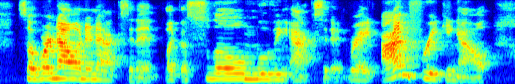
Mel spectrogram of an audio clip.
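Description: This woman's voice has a bright, sharp tone and an animated delivery. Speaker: podcast host. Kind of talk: casual conversational podcast, storytelling. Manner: high energy, animated.

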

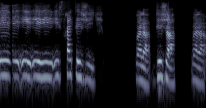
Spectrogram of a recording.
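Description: A high-pitched woman's voice with a slight American accent, very slow, in a dry, close recording with no echo. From half American, France. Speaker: social media trainer and author. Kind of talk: interview. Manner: halting, many fillers.

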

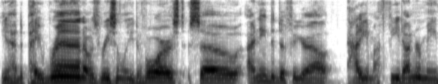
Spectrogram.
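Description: A fairly quick, nearly pause-free delivery in a Tennessee accent, on a very clean recording with a silent background. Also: man, fairly high pitch for a man, fairly even intonation. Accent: Southern US (Tennessee). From East Tennessee, Chattanooga. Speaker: attorney and real estate investor. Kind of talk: podcast interview.

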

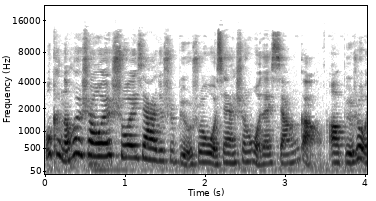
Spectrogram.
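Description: Very wide pitch swings from a woman against noticeable background noise. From Weihai, Shandong. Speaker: podcast co-host. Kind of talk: casual chat.

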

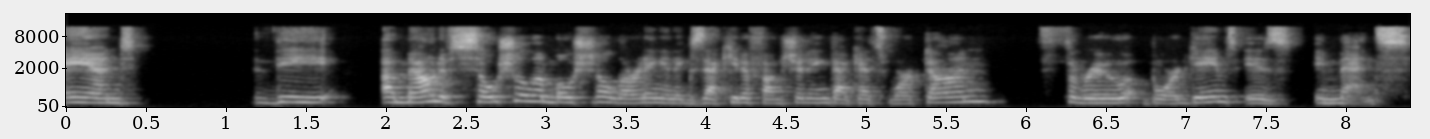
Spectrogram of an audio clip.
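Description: Against a quiet background, a woman speaks at medium pitch and a moderate pace with ordinary pitch variation. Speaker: special education teacher and podcast host. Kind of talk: casual chat between co-hosts. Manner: loud.

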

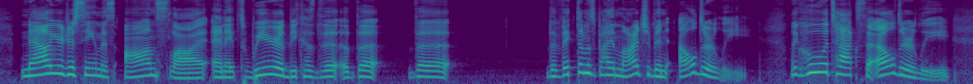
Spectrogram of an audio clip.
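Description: A woman's fairly high voice in a West Coast American accent, fairly slow with very wide pitch swings, on a very clean recording with a silent background. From Los Angeles. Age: 30s. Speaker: activist. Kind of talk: interview. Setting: at her home.

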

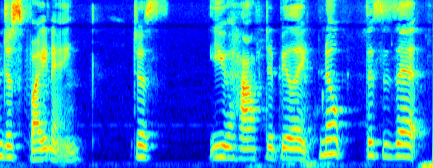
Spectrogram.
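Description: A woman with an American accent at a medium pitch, ordinary pitch variation, and long, frequent pauses. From upstate New York, Schenectady. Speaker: podcast guest, host's fiancée. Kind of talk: casual chat. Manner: giggly.

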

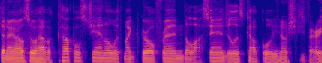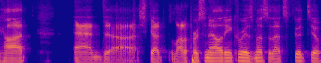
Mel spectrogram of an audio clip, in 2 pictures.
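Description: A man's very fast, flat monotone against a quiet background. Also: fairly low pitch for a man. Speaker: guest, former TMZ field producer and YouTuber. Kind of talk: casual interview conversation.

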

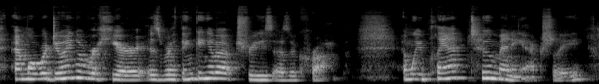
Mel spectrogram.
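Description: Using a normal speaking voice, a woman with an American accent talks at a fairly high pitch with ordinary pitch variation. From Pennsylvania. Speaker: student presenter. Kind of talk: presentation to a small group.

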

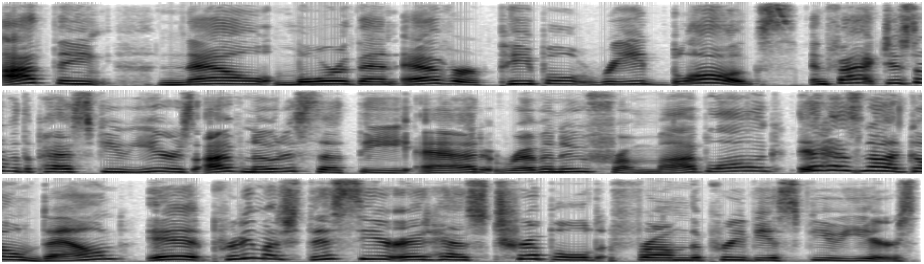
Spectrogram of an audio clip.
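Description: Speaking in a Southern US accent, a woman with a high pitch moves at a fairly slow pace, her intonation lively and her speech with hardly any pauses. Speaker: podcast host and YouTuber. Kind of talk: motivational monologue. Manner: loud; animated.

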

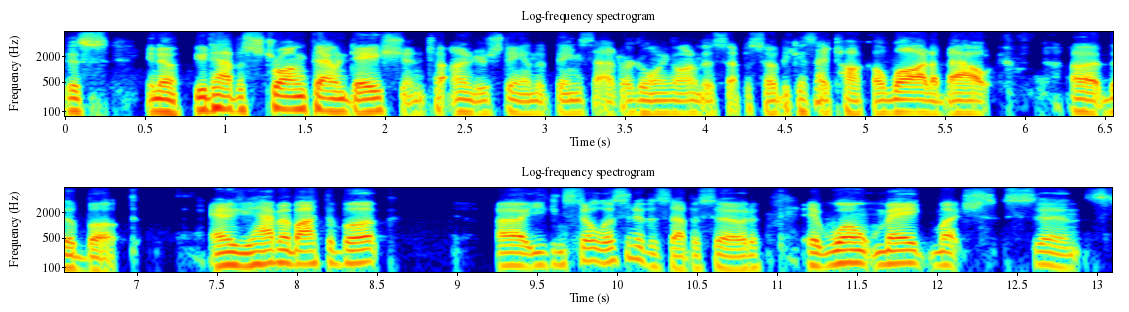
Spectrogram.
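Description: An ordinary speaking voice from a man, fairly low in pitch, with ordinary pitch variation at a moderate pace. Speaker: podcast host. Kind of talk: casual interview chat. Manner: rambling, informal.

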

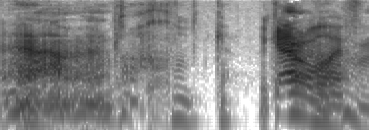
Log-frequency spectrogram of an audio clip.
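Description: Putting on a character voice, a man speaks at a medium pitch. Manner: mumbling.

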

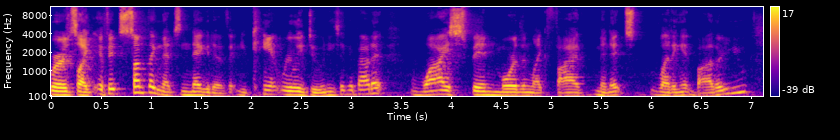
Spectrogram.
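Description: Breath is somewhat audible in this man's voice. He speaks very fast. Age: 20s. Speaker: podcast co-host. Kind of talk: casual chat.

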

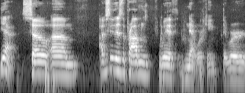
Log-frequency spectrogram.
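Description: A man with an American accent talks at a fairly slow pace with lively intonation, in an ordinary speaking voice. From California (Kernville). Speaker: startup co-founder, student. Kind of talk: casual chat.

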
